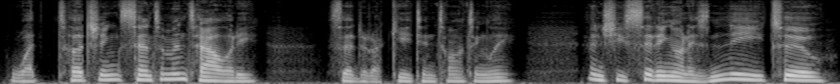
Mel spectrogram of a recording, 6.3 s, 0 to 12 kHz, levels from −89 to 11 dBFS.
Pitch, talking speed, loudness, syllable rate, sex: 155 Hz, 125 wpm, -17 LUFS, 4.7 syllables/s, male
